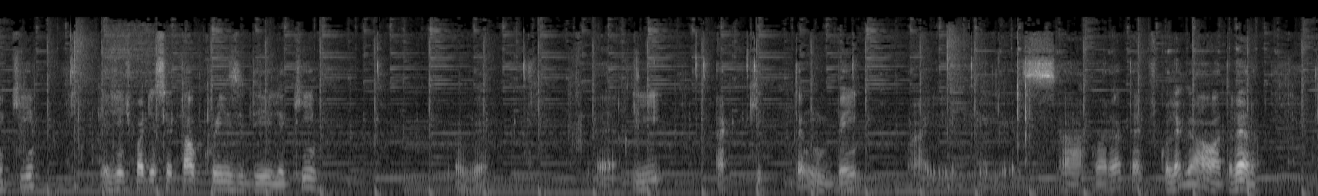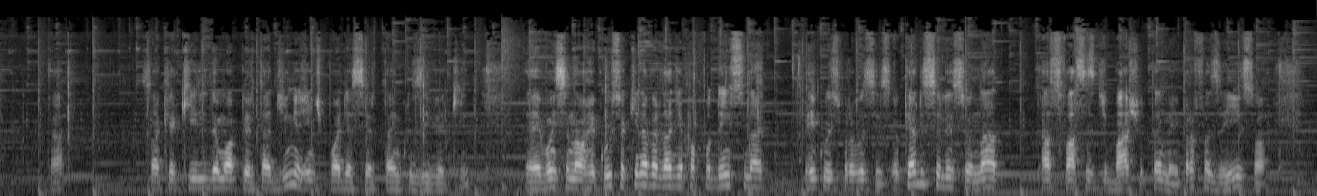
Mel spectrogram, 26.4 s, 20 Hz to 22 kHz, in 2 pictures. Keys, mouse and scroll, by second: 0.4 scroll up 1, 1.0-1.6 scroll up 16, 2.9 scroll up 11, 3.5 click, 6.1 ctrl+Tab, 7.2 right click, 8.3 click, 9.6 Tab, 10.2 middle click, 12.9-13.4 scroll up 1, 13.6 scroll up 2, 13.8 middle click, 15.6 Tab, 17.4 middle click, 18.1 KP_7, 20.5 ctrl+s.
